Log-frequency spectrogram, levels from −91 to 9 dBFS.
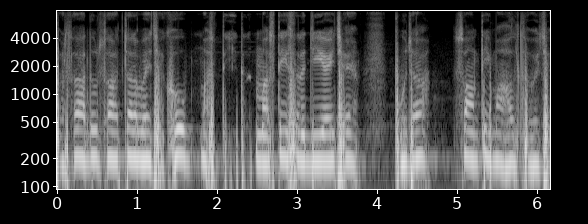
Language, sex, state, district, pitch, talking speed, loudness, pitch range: Maithili, male, Bihar, Madhepura, 190 Hz, 155 wpm, -16 LUFS, 180-200 Hz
